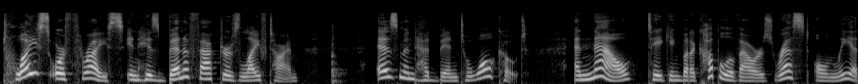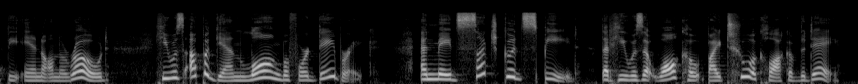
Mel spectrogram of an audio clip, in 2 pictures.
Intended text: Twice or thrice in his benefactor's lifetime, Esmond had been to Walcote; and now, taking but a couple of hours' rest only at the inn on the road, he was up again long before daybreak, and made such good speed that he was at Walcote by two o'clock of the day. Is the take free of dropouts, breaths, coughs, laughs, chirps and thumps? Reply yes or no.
no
